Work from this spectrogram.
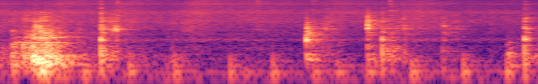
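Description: Onions fry in oil in a pan for a Tulu-style chicken puli munchi, a close, continuous sizzle broken by several sharp spatula scrapes and taps as they are stirred.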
